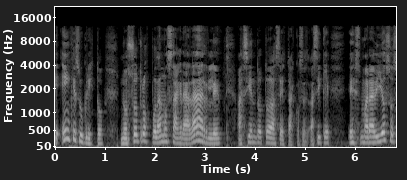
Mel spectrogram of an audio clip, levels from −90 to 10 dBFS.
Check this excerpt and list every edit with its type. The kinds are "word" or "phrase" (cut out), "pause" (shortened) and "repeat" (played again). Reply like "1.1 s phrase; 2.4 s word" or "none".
none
